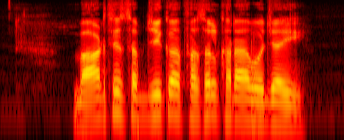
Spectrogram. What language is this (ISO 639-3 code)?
bho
